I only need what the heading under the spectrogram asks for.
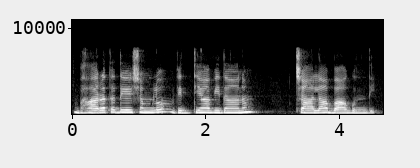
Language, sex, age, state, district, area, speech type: Telugu, female, 18-30, Andhra Pradesh, Krishna, urban, spontaneous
